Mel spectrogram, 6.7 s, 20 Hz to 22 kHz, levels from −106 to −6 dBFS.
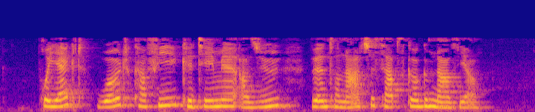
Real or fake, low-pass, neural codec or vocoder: real; 5.4 kHz; none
